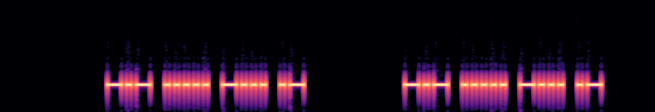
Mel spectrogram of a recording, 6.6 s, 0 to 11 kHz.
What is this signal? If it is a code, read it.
Morse code, heard as a keyed tone, about 25 wpm, 700 Hz. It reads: K5BA K5BA
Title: USA Call Signs - 4 Characters - Repeated 2x - 25wpm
